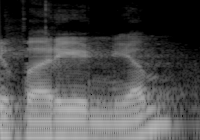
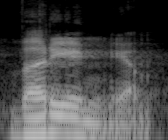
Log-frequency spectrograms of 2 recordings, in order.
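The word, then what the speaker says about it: वरेण्यम्: then there is wrong the tongue should be touch near roof of the mouth when you are pronouncing the N in Varinia Varinia you can find little bit of a pressurised pronunciation there and rule number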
